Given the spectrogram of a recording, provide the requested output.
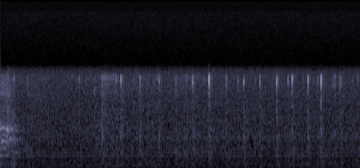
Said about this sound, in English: That's you typing?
